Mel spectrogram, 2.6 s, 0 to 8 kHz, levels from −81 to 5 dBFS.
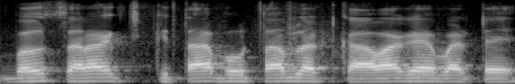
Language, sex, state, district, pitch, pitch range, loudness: Bhojpuri, male, Uttar Pradesh, Deoria, 120 Hz, 115-120 Hz, -15 LUFS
